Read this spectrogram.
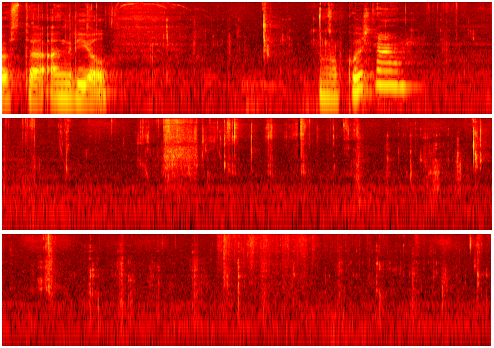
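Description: A young woman crunches and chews food close to the microphone.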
